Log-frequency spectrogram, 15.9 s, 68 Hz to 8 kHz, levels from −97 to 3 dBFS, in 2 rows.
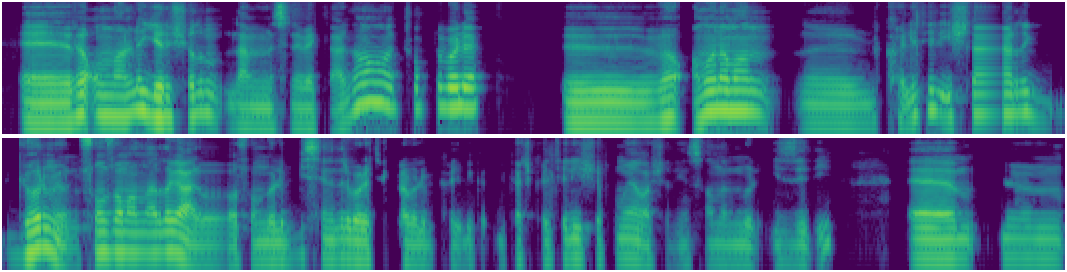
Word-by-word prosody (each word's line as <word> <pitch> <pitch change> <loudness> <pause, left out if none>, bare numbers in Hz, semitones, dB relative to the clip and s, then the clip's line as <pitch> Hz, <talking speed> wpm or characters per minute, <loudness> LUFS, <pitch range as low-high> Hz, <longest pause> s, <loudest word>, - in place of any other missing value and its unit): Eee, 105 -1 +3
ve 150 - +6
onlarla 140 +2 +2
yarışalım." 135 -4 +2
denmesini 90 0 -4
beklerdim 90 - -4
ama 215 -3 +3
çok 180 +1 -12
da, 190 - -1
böyle, 185 0 +7 0.6
eee, 110 - -2 0.7
ya, 130 +2 +2
aman 165 +4 +4
aman, 170 -3 +4 0.2
eee, 100 0 -7
kaliteli 145 +4 -6
işler 145 +2 -2
de 155 -4 -3 0.2
görmüyorum. 120 - +2
Son 135 - +3
zamanlarda 135 0 +1
galiba, 90 -9 +1
son, 95 0 -9
böyle, 95 +1 -6
1 120 - -15
senedir, 105 -1 0
böyle, 100 -2 +1
tekrar, 95 0 -9
böyle, 90 - -9 0.3
birka - - -19
birkaç - - -15
kaliteli 105 +3 -9
iş 105 0 -9
yapılmaya 110 -2 -7
başladı 85 -1 -11
insanların, 90 0 -11
böyle, 85 -2 -10
izlediği. 90 -1 -13 0.6
Emm, 105 0 +2 0.2
ımm, 105 -1 -10
110 Hz, 150 wpm, -27 LUFS, 95-140 Hz, 0.7 s, böyle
